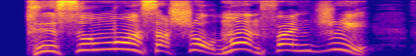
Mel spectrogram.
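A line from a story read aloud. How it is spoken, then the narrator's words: Yell. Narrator (Russian): заорал он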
